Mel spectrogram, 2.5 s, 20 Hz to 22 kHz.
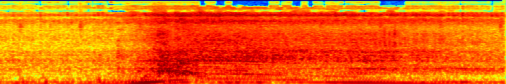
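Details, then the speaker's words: BMW E46 M3, possibly K&N filter (unconfirmed): clean, crisp free-rev blip rising quickly and falling smoothly back to steady idle, no knocks or rattles; owner says she sounds nice; normal healthy free revving. "Woo, listen to that. I'm loving it. She sounds nice, man."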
